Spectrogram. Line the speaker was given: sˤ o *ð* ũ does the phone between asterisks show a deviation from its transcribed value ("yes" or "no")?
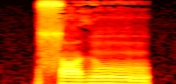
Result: no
